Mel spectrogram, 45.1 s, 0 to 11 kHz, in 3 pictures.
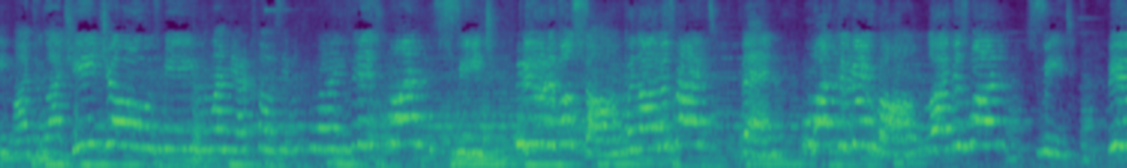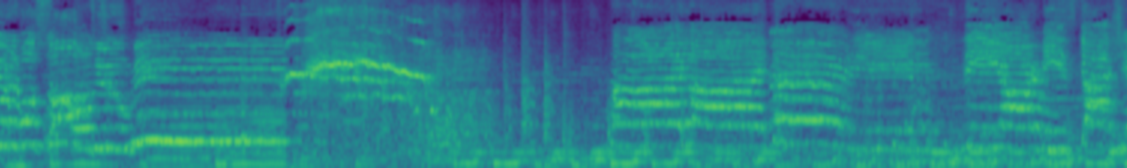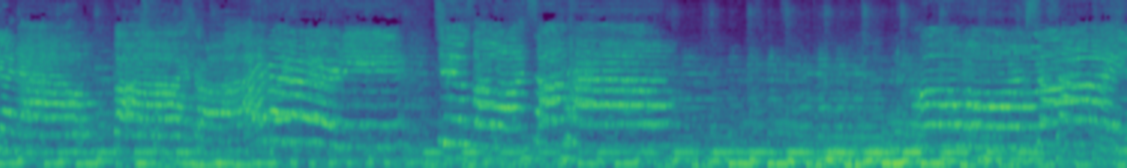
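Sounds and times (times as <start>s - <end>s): recorded backing music: 0.0s - 45.0s
children singing: 14.8s - 19.2s, 23.2s - 39.0s, 42.1s - 45.0s.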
